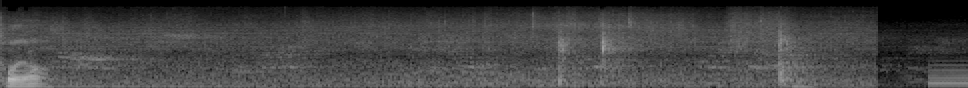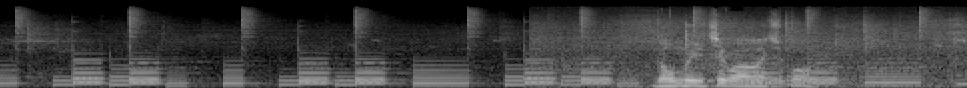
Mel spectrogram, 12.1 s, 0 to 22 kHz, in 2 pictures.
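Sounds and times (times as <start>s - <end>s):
restaurant room noise: 0.0s - 12.0s
plucked guitar music: 5.8s - 12.0s.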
